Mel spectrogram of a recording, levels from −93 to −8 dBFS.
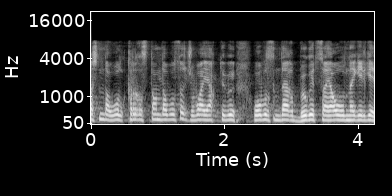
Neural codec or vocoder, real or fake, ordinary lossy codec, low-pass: none; real; none; none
